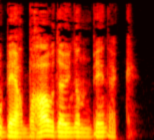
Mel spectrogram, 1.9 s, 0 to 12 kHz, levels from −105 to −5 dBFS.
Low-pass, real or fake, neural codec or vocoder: 10.8 kHz; real; none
